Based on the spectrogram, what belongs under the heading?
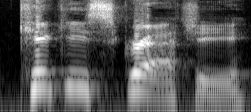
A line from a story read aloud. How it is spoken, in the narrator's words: cried Peeves happily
